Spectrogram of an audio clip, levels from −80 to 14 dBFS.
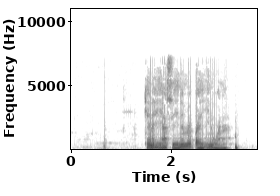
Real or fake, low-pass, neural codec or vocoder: real; 7.2 kHz; none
